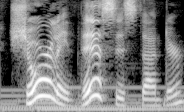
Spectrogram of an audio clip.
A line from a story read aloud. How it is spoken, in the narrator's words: It was louder than that made by the hoofs of the horses, and the goat cried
